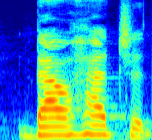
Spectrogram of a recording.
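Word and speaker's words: Balhetchet: cougar films with producer sophie uh balochi and pronounced bow hatchet sorry to develop and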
